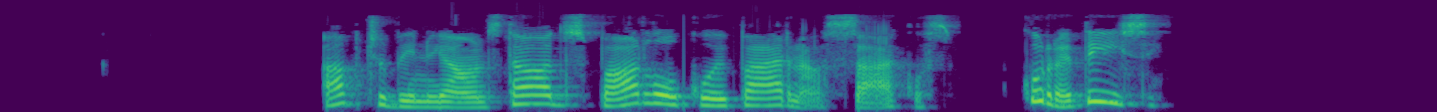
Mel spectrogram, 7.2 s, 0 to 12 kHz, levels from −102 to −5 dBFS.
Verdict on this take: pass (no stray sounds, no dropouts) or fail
pass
